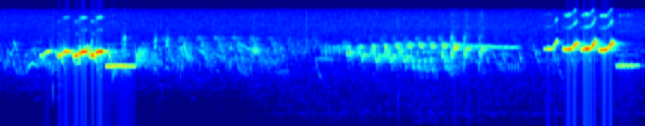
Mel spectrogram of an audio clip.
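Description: An Ortolan Bunting sings two short phrases of ringing, repeated high notes, each ending in a lower, steady note. Softer twittering from other birds fills the gap between them.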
